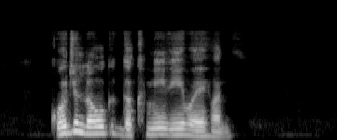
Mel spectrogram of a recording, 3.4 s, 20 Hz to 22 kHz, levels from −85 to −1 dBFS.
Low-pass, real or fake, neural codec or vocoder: 9.9 kHz; fake; codec, 32 kHz, 1.9 kbps, SNAC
